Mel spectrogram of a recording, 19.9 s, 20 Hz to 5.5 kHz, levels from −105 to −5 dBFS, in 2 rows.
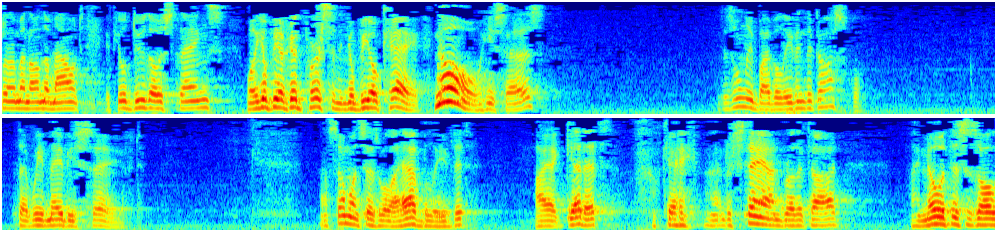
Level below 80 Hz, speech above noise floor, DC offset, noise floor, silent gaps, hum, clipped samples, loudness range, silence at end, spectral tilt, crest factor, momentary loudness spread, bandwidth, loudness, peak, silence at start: -58 dBFS; 37 dB; under 0.1%; -60 dBFS; none; none; under 0.1%; 11 LU; 0 s; -8.5 dB/octave; 20 dB; 15 LU; 5.4 kHz; -24 LUFS; -6 dBFS; 0 s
